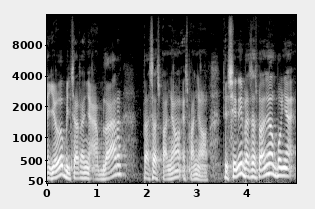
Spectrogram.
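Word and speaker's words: español: n-nya gitu seperti n Jadi kalau gitu ini seperti NY jadi sanyolnya ya karena ini n bukan Espanol Ini ya Bukan Espanol tapi Espanyol jadi beda kalau n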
